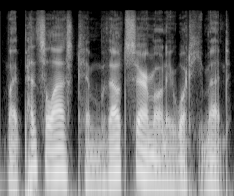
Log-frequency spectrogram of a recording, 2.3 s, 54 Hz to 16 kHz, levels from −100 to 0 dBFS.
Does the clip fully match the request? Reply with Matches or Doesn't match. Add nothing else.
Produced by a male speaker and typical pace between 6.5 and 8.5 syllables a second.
Matches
